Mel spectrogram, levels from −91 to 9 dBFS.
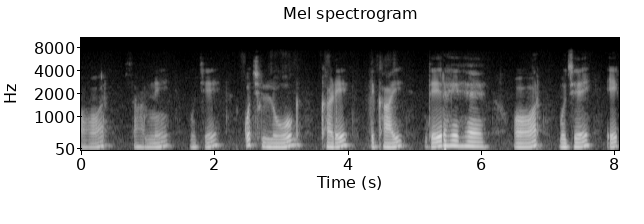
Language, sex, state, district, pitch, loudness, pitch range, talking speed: Hindi, male, Madhya Pradesh, Katni, 125 Hz, -18 LUFS, 110-145 Hz, 95 wpm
